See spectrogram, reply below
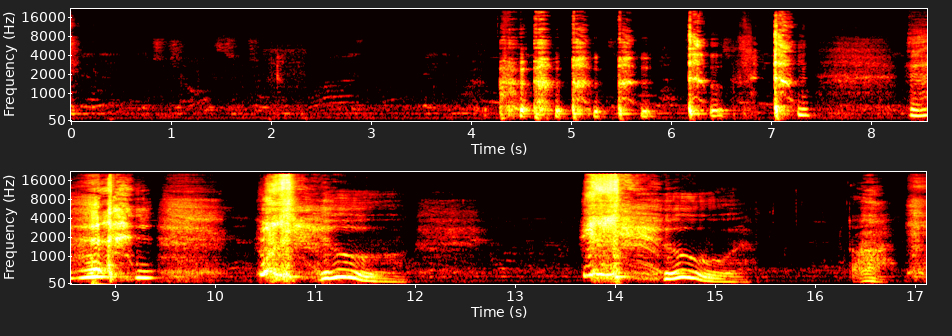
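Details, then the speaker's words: Person with stuffed, tickly nose and stuck sneezes inducing sneezes: run of sniffs and snorts building into about four explosive, messy voiced sneezes; induced sneezing. "but my sneezes have beginning stung so I'm gonna do a few induced ones to help it out"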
